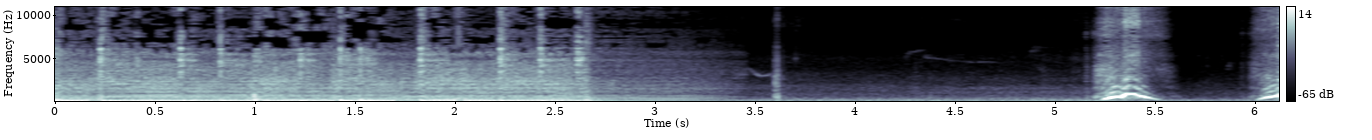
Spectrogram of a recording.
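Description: Intro music that fades out about halfway. Near the end, a Traxxas 380 brushless motor on a boat is briefly revved out of the water, its whine rising in pitch and falling again.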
